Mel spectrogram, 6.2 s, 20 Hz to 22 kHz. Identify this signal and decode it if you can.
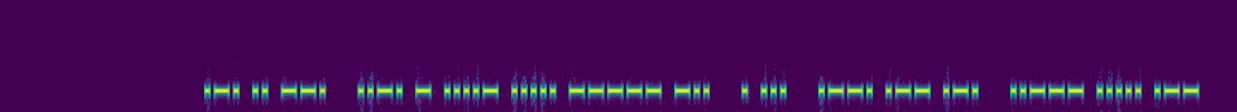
Morse code, heard as a keyed tone, about 52 wpm, 700 Hz. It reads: RIG FT450D ES PWR 25W
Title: K1USN SST QSO Practice 50wpm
